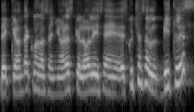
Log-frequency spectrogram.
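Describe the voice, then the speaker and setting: Speaking at a fairly quick pace, a man has a fairly high pitch and a bright, sharp tone. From Mexico, Tampico area. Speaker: podcast co-host, teacher. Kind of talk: casual chat.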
